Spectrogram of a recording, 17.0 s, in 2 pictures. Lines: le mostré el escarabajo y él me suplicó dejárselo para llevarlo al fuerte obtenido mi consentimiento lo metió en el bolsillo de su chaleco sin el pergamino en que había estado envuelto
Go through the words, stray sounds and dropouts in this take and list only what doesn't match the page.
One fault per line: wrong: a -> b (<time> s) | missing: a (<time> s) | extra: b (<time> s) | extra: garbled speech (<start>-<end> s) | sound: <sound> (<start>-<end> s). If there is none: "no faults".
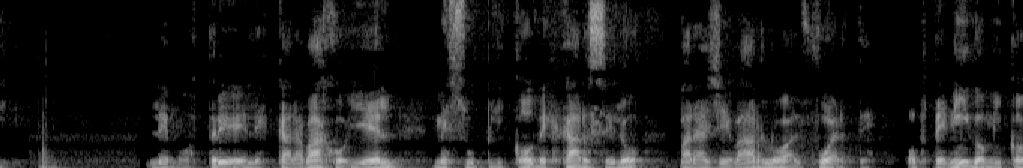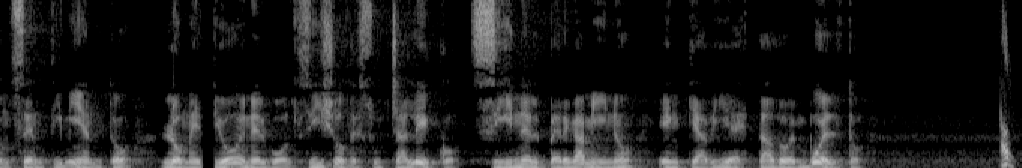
sound: thud (0.3-0.8 s)
sound: chirp (16.8-17.0 s)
